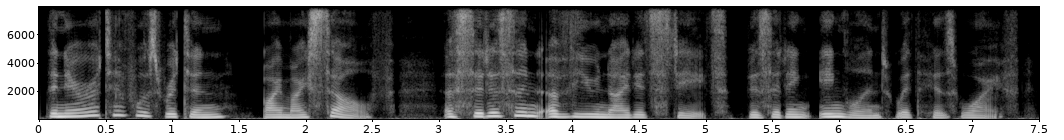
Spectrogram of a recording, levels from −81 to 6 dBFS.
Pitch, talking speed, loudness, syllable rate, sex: 190 Hz, 130 wpm, -18 LUFS, 4.7 syllables/s, female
